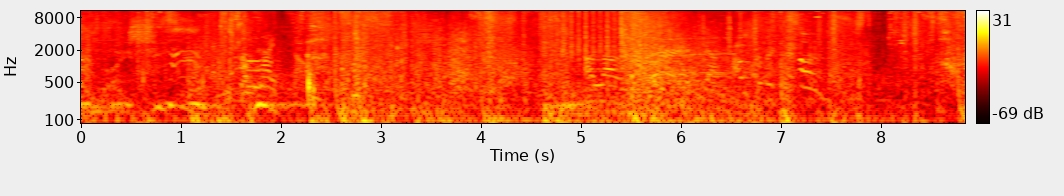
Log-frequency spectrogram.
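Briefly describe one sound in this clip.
Rapid energy gunfire crackles and thumps.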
